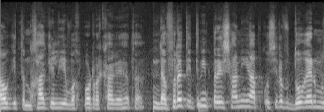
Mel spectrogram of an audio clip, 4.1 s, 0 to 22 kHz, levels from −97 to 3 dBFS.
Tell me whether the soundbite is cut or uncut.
cut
